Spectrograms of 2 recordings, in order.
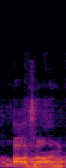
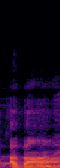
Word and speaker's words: اذان: بعض لوگ آذان کہتے ہیں، یاد رہے پہلے اذان کہتے کس طرح ہے، اس کا تلفظ سے بچ لیں. آذان اذن کی جمع ہے، اذن کہتے کان کو. یہ آذان نہیں ہے، یہ لفظ اذان ہے، ٹھیک ہے.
